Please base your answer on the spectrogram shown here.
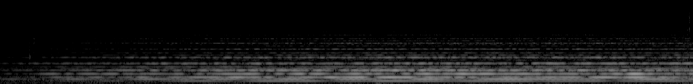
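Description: A soft OB synth pad drone in the key of E, treated with reverb and EQ, swells in gradually and holds steady as a quiet, sustained chord with no voice.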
